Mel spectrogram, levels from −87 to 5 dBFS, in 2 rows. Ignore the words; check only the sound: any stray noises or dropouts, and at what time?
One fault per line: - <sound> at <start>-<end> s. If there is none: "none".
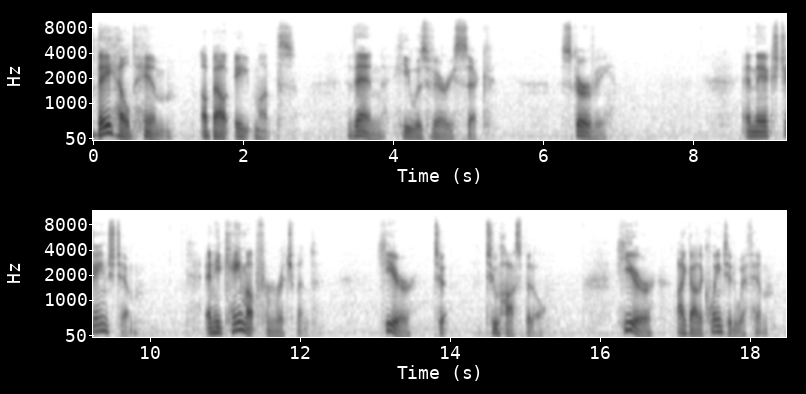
none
